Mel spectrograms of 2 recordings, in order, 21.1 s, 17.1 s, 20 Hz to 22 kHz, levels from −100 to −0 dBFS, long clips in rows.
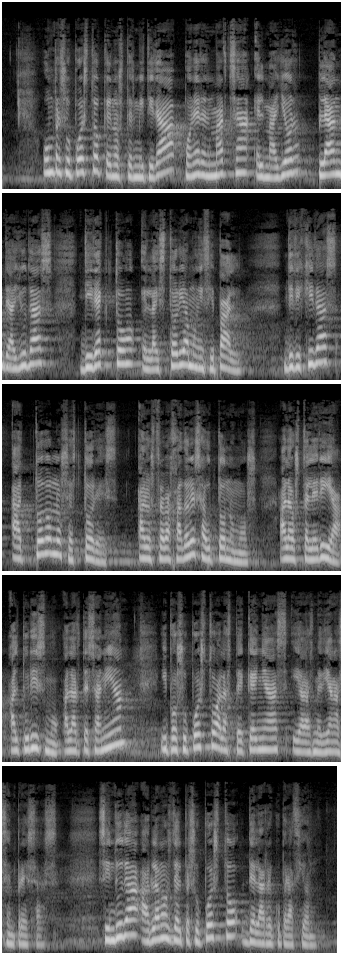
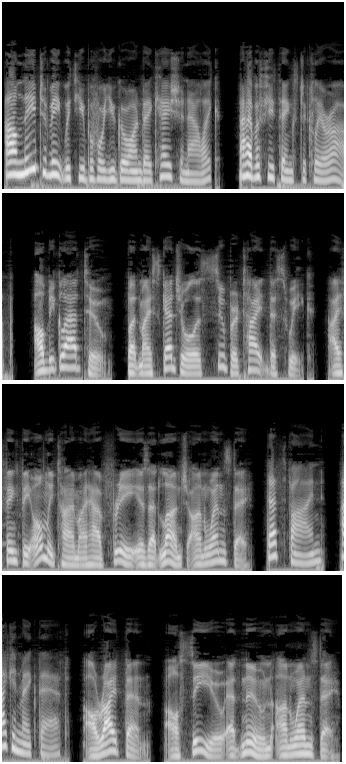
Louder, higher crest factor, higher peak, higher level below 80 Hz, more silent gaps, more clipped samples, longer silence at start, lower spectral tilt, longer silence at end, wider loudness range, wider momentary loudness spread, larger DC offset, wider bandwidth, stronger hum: second, -27 LUFS vs -20 LUFS; about the same, 16 dB vs 16 dB; second, -10 dBFS vs -4 dBFS; second, -74 dBFS vs -44 dBFS; second, none vs 2.80-2.86 s, 4.47-4.57 s; neither; first, 0.2 s vs 0 s; second, -4.5 dB/octave vs -8 dB/octave; first, 0.25 s vs 0 s; about the same, 2 LU vs 3 LU; about the same, 10 LU vs 11 LU; second, under 0.1% vs 1%; first, 16 kHz vs 8.4 kHz; neither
